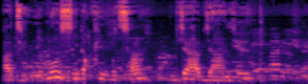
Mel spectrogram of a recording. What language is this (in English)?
Kinyarwanda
